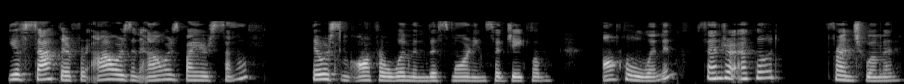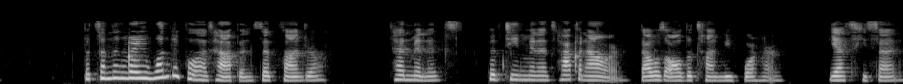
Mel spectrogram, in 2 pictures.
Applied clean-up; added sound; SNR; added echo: neural mask model DeepFilterNet 3.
